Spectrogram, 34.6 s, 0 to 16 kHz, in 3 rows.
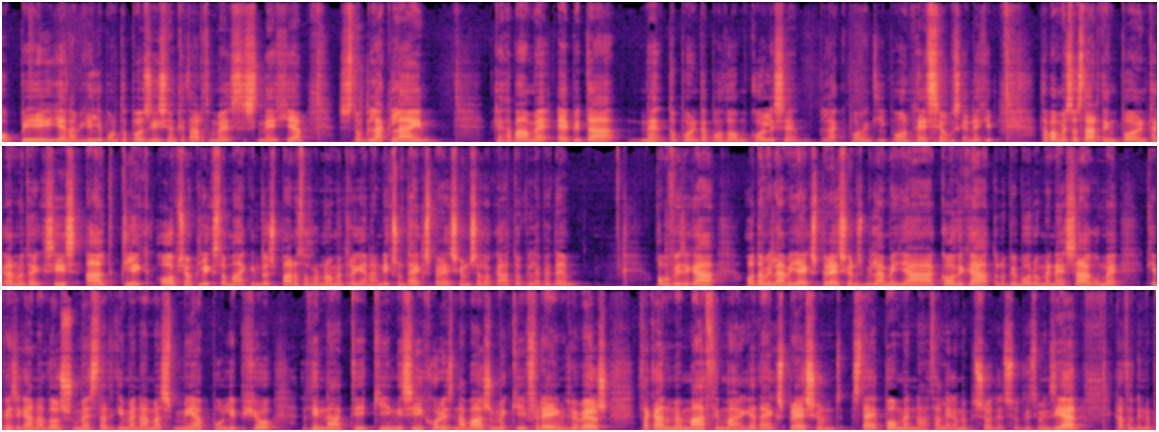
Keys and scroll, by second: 0.2 π.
